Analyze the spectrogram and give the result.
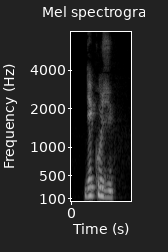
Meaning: masculine plural of décousu
- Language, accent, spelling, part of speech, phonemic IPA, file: French, Canada, décousus, adjective, /de.ku.zy/, LL-Q150 (fra)-décousus.wav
